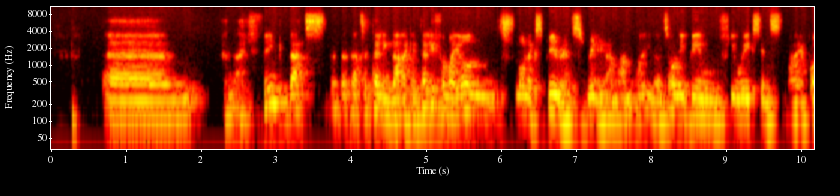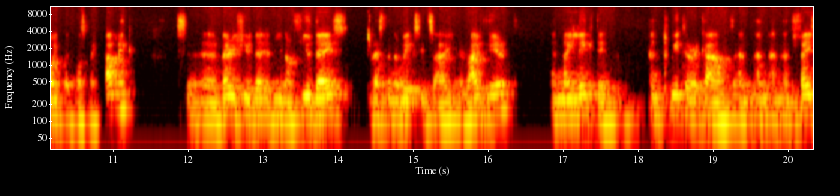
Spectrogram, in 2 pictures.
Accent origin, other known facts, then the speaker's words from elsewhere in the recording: Israel; moved away as an adult; now in Abu Dhabi, United Arab Emirates; as Israelis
